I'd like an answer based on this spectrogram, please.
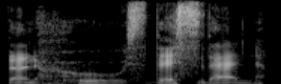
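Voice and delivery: very slow, looming orc voice; suspicious orc boss. Acted. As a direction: draw it out as an accusing orc. Orc boss questioning the goblins.

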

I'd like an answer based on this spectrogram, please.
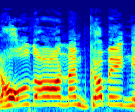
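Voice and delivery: high-pitched rescuer's call. Acted. Father bear rushing to save his daughter, high call.

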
